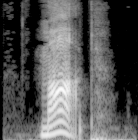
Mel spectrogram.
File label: "mop", en GB; gcompris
